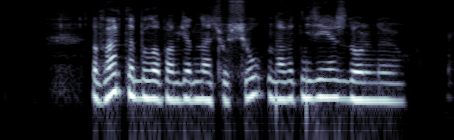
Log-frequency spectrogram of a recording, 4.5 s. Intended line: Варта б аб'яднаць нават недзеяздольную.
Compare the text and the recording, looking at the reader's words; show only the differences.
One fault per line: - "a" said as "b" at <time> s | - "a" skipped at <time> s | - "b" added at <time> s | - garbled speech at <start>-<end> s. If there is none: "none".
- "было" added at 1.4 s
- "усю" added at 2.3 s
